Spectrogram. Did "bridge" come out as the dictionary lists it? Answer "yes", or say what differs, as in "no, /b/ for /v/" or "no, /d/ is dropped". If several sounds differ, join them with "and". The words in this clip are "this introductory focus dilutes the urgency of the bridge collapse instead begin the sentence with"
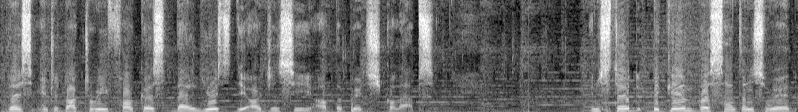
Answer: no, /ʃ/ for /dʒ/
